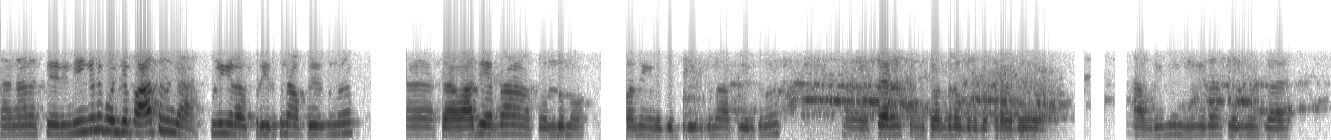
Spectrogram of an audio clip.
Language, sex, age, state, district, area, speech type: Tamil, female, 45-60, Tamil Nadu, Tiruchirappalli, rural, conversation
